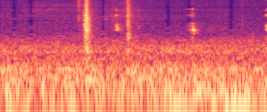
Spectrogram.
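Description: Car driving on the road, a steady low rumble of engine and tyre noise with a couple of faint brief clicks, continuous throughout.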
